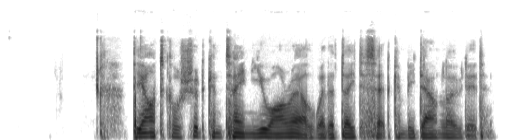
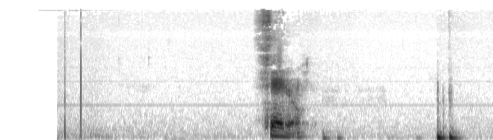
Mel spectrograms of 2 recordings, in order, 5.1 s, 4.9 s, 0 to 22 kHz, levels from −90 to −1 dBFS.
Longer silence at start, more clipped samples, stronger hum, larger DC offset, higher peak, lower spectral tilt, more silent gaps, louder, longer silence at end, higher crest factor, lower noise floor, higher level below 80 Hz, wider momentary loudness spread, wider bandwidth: second, 0.95 s vs 2.6 s; neither; neither; neither; about the same, -2 dBFS vs -2 dBFS; first, -7 dB/octave vs -5 dB/octave; neither; about the same, -18 LUFS vs -20 LUFS; second, 0.15 s vs 0.35 s; second, 18 dB vs 24 dB; first, -79 dBFS vs -61 dBFS; about the same, -42 dBFS vs -38 dBFS; second, 13 LU vs 26 LU; second, 9 kHz vs 16.5 kHz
